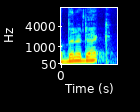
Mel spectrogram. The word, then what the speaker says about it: Benedek: And I'm going to let you I I know how to say your name now, but uh, Benedc.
